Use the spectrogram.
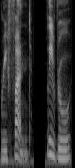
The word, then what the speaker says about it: refund: 大多数商家都会要求你出示发票才能退款。另外，这个字也可以当动词，做动词时要念作 refund。例如，The shop owner promised to refund the money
